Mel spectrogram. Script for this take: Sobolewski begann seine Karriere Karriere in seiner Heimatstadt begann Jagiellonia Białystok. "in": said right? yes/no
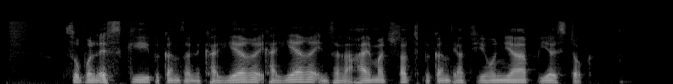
yes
